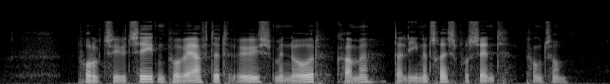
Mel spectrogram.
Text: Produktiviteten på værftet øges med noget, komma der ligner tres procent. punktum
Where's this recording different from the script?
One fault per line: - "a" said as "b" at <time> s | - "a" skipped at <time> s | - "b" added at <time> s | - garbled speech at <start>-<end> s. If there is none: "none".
none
